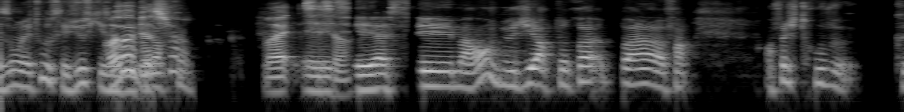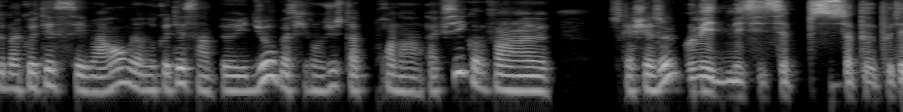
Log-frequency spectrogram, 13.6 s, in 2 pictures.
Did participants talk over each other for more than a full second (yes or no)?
no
